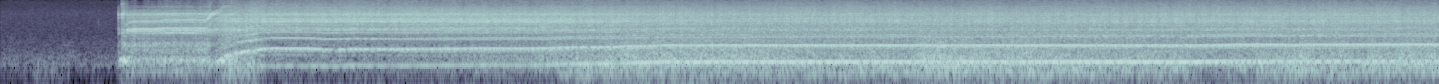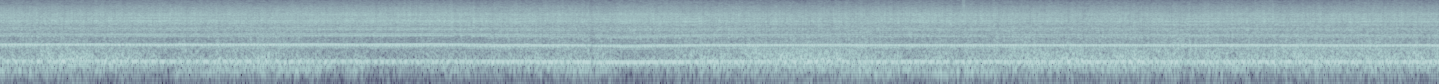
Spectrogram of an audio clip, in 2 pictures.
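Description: FPV quadcopter's brushless motors and propellers, close to the onboard camera's microphone. About a second in they start suddenly with a quick rising whine as the quad lifts off, then settle into a steady whine in flight that steps slightly higher a few seconds later.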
